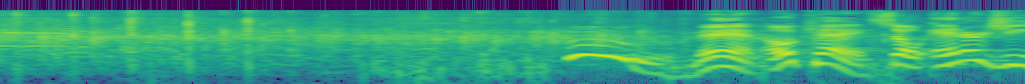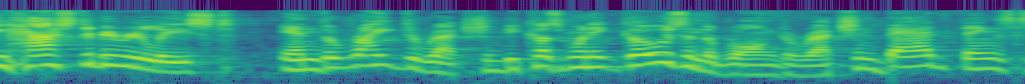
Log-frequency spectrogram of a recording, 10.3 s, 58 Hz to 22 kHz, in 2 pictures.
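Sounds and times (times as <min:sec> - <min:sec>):
crowd applauding: 0:00.0 - 0:04.0
speech: 0:02.9 - 0:10.2.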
